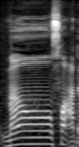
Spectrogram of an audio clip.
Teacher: dia tak bunyi nipis macam sin lah, dia bunyi sad lah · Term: huruf yang tebal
